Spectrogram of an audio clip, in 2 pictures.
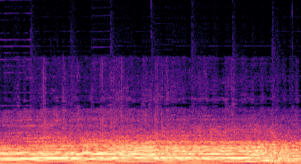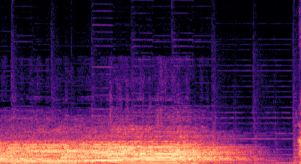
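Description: Sound effect of a deep horn blowing a long, loud note rich in overtones, changing note about three and a half seconds in and fading out near the end; it stands for the Night's Watch sentinel horn sounding a warning.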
